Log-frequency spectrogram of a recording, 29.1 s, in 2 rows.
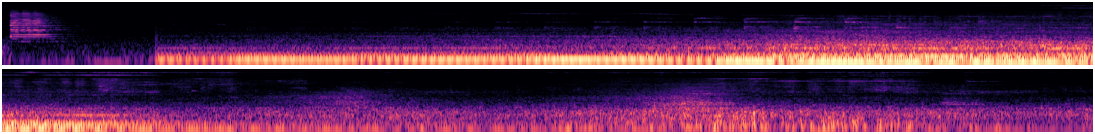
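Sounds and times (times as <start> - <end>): diesel locomotive engine rumble: 0.0 - 29.0
wheel squeal: 8.2 - 18.8, 21.5 - 28.0.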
